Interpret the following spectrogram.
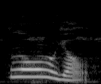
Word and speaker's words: L'Oreal: in the first syllable next is L'Oreal stressing the third syllable in both American and British English again laal next is PUO in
